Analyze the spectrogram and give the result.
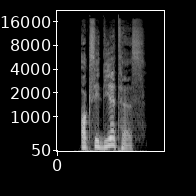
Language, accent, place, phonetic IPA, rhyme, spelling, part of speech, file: German, Germany, Berlin, [ɔksiˈdiːɐ̯təs], -iːɐ̯təs, oxidiertes, adjective, De-oxidiertes.ogg
- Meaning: strong/mixed nominative/accusative neuter singular of oxidiert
